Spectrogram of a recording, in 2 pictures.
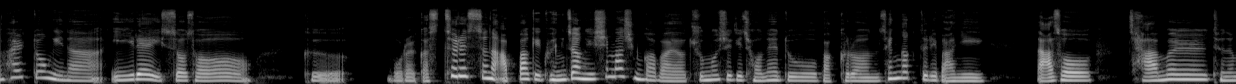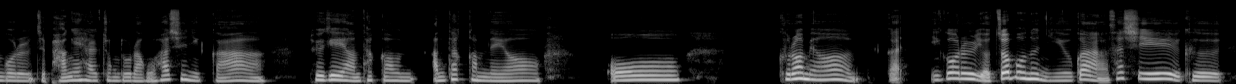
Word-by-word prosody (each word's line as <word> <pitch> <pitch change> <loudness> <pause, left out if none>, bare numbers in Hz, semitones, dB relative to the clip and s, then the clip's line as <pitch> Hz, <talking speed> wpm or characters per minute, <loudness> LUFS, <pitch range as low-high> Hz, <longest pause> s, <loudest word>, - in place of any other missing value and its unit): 활동이나 255 - -3
일에 220 +4 +3
있어서 175 -1 -2 0.5
그 85 -1 -4 0.5
뭐랄까 85 - -6
스트레스나 370 - +2
압박이 250 -3 +2
굉장히 245 +4 +5
심하신가 290 - -1
봐요. 155 -3 -3
주무시기 205 +2 -1
전에도 175 -2 -2
막 145 -1 -6
그런 160 -1 -2
생각들이 270 - 0
많이 160 0 -2 0.5
나서 185 +3 +2 0.3
잠을 225 +5 +2
드는 185 -4 -3
거를 170 -2 -2
이제 - - -8
방해할 180 +1 -2
정도라고 170 -3 -5
하시니까 175 -5 -3 0.4
되게 205 -1 +3
안타까운 180 0 -3 0.2
안타깝네요. 175 -5 -3 0.7
어 210 +2 +3 1.0
그러면 225 -6 +3 0.3
그러니까 - - -6 0.2
이거를 255 +3 +3
여쭤보는 270 -6 +4
이유가 180 +4 -1
사실 255 -5 +2
그 180 -3 0
195 Hz, 240 characters per minute, -23 LUFS, 170-230 Hz, 1.0 s, 굉장히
